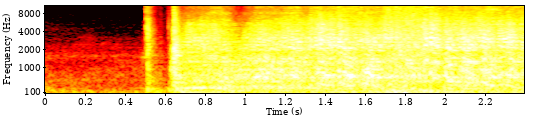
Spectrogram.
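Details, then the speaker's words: 1973 Ford F-250 V8 unstarted for 18 years, plugs refitted and fuel poured in to prime: a couple of cranking clicks, then it catches and runs with a full, even roar, starting on the priming fuel. "oh that is what i'm talking about i got a mouth of my fuller spider webs and cobwebs"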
